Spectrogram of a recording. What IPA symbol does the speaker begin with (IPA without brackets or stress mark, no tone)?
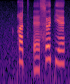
q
